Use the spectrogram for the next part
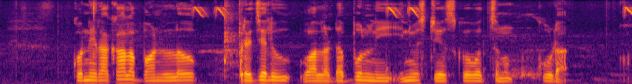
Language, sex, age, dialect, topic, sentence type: Telugu, male, 31-35, Telangana, banking, statement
